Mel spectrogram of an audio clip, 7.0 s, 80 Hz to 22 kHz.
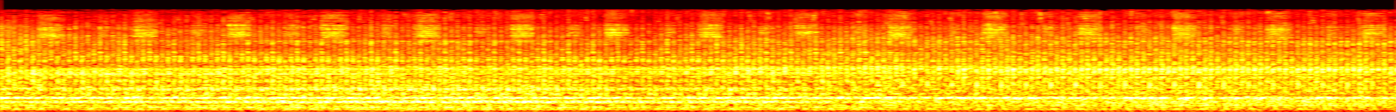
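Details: Vauxhall Insignia 2.0 CDTI diesel (2009, 59 plate) at cold-start idle: fast, even chattering rattle from the alternator side that goes away once warm; belt, pulley or tensioner suspected.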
